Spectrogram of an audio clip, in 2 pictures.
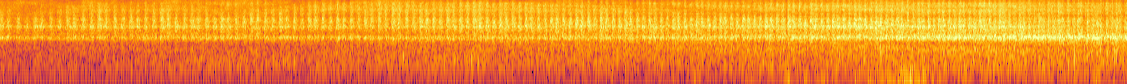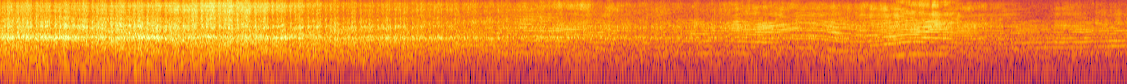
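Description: Miniature live-steam locomotive hauling a passenger train past, with rapid exhaust beats, steam hiss and wheel clicking over a steady high-pitched tone. It grows louder as the train comes close, then fades as it runs away. In the last few seconds a wavering high-pitched sound rises and falls.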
